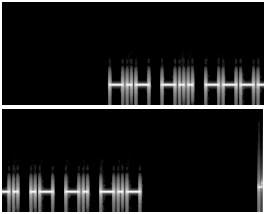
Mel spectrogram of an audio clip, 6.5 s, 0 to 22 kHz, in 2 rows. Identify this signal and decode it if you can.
Morse code, heard as a keyed tone, about 22 wpm, 700 Hz. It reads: KD9ANK
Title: USA Call Signs Repeated 3x 22wpm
